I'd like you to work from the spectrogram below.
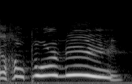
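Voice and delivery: loud, high drawn-out mock wail; hammed-up woe-is-me cry; mock self-pity. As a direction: whine it mockingly, stretching the words. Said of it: "Why are you going".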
